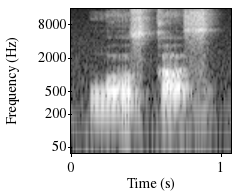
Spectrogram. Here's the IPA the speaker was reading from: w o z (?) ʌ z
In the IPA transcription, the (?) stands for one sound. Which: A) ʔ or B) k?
B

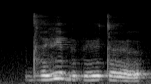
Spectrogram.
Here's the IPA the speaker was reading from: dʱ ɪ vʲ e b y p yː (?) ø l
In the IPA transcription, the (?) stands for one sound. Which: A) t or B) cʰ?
A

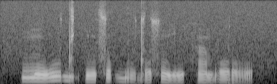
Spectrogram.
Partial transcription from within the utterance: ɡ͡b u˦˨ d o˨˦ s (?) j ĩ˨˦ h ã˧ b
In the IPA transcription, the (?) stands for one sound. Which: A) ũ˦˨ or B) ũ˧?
A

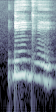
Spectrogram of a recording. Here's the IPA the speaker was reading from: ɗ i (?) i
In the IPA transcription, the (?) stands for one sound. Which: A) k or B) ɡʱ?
B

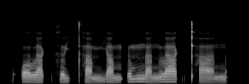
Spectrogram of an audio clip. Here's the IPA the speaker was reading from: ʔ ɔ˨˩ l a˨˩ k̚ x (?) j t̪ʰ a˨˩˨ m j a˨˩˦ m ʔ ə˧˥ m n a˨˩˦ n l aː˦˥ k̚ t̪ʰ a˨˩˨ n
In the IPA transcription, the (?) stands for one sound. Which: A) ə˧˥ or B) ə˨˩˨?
B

